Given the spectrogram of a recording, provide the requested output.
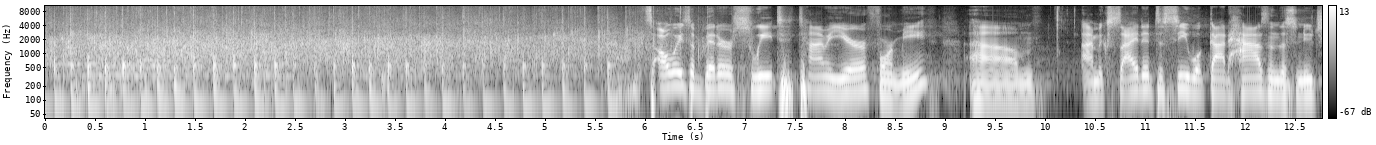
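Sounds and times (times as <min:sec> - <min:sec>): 
crowd at a church applauding: 0:00.0 - 0:06.9
speech: 0:06.0 - 0:12.7.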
